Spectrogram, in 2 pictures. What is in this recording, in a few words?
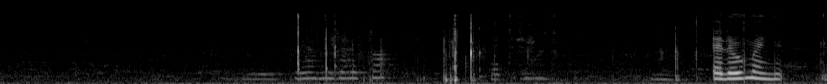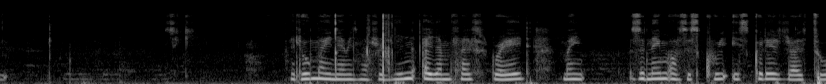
spanish room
